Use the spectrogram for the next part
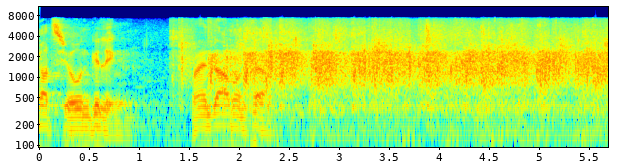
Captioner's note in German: Beifall bei der CDU und dem BÜNDNIS 90/DIE GRÜNEN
